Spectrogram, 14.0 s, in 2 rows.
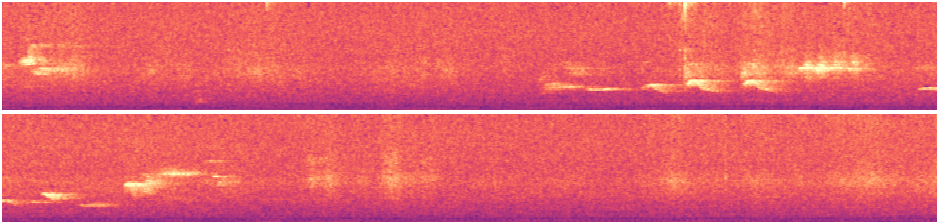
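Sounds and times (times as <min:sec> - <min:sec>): songbird singing: 0:00.0 - 0:10.9.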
